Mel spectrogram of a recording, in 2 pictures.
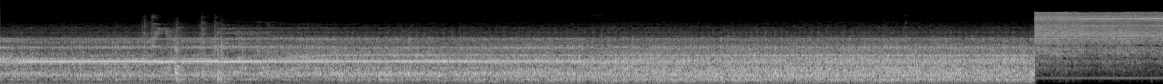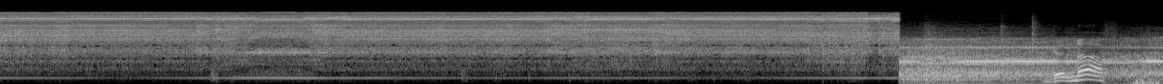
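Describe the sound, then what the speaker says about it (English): A metal gear is bored on a lathe with a 1-inch carbide-insert boring bar, a steady mechanical whir and rattle broken midway by a long bright hissing cutting tone, with machinery running throughout. "with a 1-inch boring bar with just a carbide insert tip on it"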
